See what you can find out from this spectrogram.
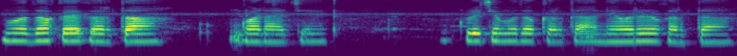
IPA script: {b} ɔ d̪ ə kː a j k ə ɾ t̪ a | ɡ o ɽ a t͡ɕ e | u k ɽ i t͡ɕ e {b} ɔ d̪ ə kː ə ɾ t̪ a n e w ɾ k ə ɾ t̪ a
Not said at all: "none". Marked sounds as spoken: m, m

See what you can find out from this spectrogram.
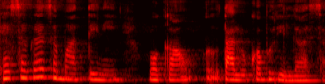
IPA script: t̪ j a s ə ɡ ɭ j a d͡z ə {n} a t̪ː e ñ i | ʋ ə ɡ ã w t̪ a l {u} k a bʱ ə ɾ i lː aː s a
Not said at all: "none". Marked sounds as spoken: m, u

